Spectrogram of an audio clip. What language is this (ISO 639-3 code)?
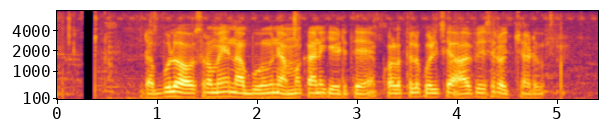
tel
